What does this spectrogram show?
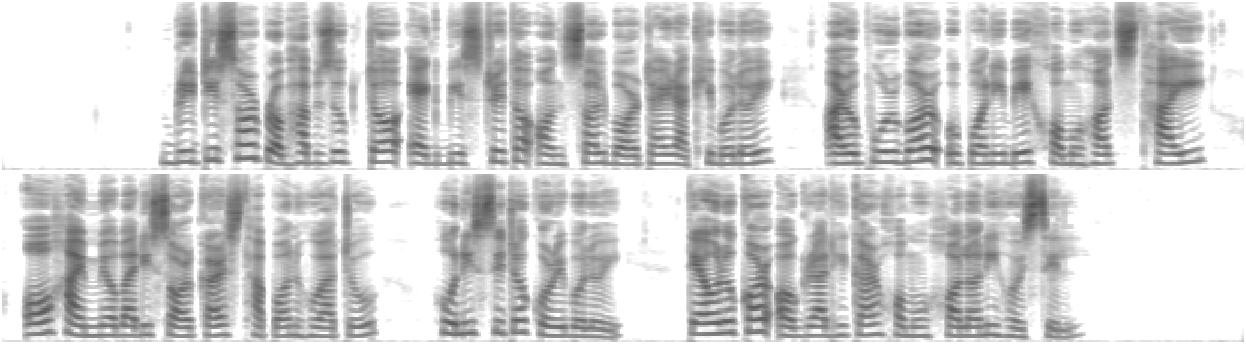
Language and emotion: Assamese, neutral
